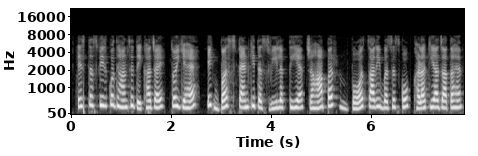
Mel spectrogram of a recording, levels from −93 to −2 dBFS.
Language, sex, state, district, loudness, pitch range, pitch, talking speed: Hindi, female, Uttar Pradesh, Hamirpur, -14 LUFS, 255-300 Hz, 270 Hz, 190 wpm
